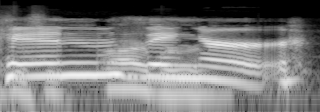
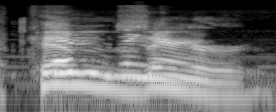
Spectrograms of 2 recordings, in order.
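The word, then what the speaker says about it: Kinzinger: name since he's Kenzinger. Yeah, Kenzinger. Okay. Like Zinger. Ken Zinger.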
